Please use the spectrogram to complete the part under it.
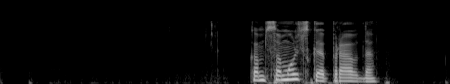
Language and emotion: Russian, neutral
